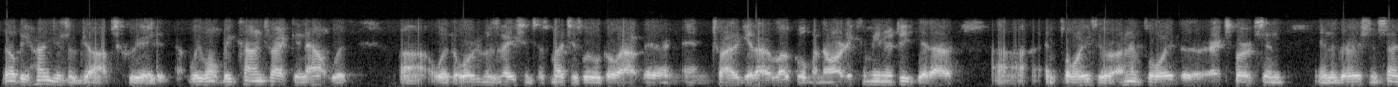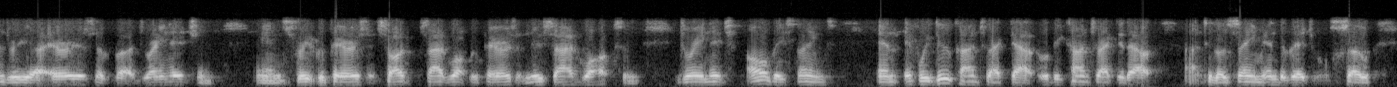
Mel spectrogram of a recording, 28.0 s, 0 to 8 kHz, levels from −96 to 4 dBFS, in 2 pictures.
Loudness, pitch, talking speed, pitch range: -21 LUFS, 390 Hz, 185 wpm, 325-415 Hz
